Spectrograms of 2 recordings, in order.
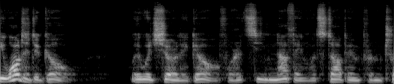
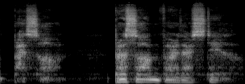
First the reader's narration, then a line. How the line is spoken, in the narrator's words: the devil on Derek's shoulder, whispering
